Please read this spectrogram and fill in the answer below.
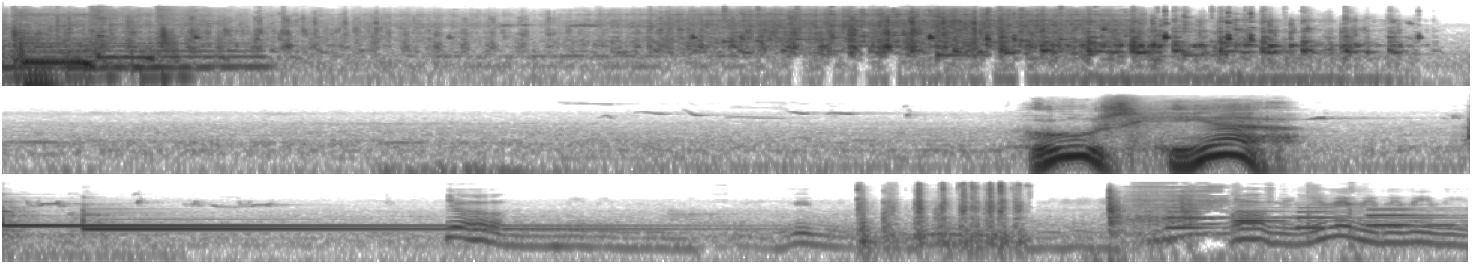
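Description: Children's TV sound effects: a rattling hiss that cuts off about five seconds in, a few faint bird chirps, then two short rising-and-falling voice-like calls. After them comes a two-note doorbell-like chime that rings and slowly fades.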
